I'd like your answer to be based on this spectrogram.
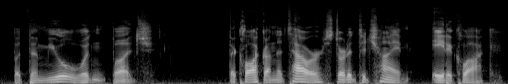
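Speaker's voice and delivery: ordinary delivery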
